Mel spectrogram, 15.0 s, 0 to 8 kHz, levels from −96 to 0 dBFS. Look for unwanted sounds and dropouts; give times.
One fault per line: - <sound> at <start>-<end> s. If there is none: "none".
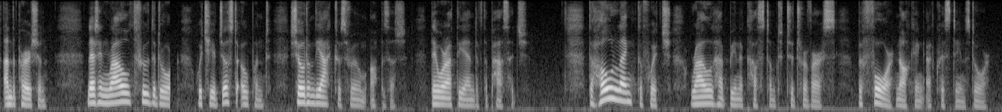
- dropout at 2.5-2.7 s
